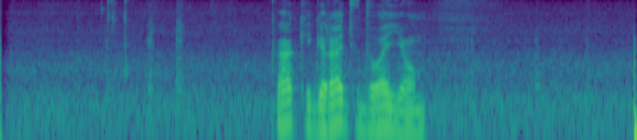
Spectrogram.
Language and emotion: Russian, neutral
